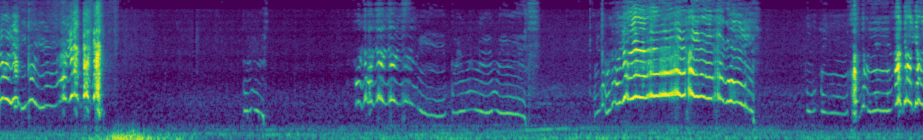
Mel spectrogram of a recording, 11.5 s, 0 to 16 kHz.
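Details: Red foxes from the 2021 litter, fighting: wavering, nasal whines that rise and fall, some drawn out and quavering, others short, separated by brief gaps with a low rumble underneath.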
